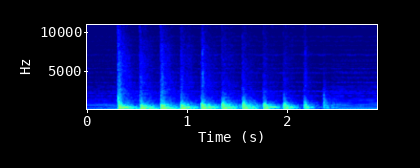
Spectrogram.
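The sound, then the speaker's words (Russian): Loud, heavy banging on a door in the entryway of a farmstead: about ten forceful thuds in a quick, steady rhythm, each a deep booming knock. The last blow is weaker, and no voices can be heard. “Кто-то сильно колотил в дверь, басовито ругаясь.”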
